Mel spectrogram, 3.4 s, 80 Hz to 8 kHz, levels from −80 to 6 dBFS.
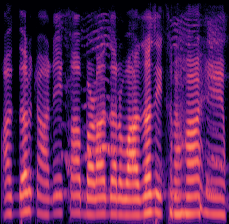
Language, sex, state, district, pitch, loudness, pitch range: Hindi, female, Madhya Pradesh, Bhopal, 220 Hz, -17 LUFS, 210-230 Hz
